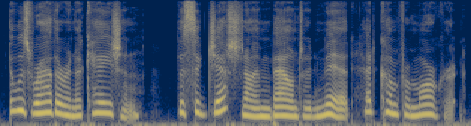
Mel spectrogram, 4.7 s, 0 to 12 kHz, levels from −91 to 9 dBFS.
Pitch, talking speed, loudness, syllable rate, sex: 220 Hz, 205 wpm, -16 LUFS, 6.1 syllables/s, female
